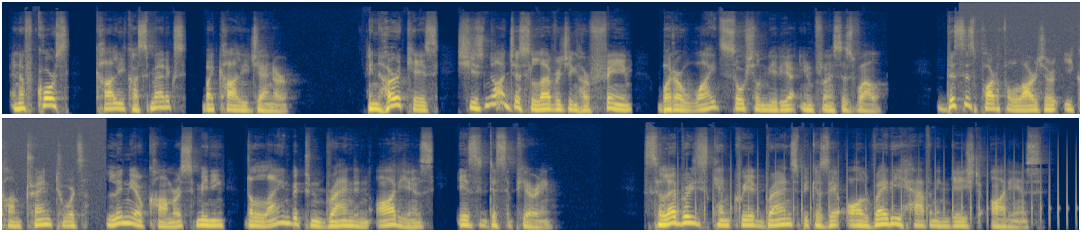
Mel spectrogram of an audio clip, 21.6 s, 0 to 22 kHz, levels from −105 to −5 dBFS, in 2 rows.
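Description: From 9.57 to 11.82 s, just as "linear commerce meaning the" begins, the speech drops to low bit depth with dither. At 8 bits, dithered rounding turns the error into a steady, even hiss about 30 dB below the signal. A spectrogram shows a flat, broadband noise floor filling every frequency, and the waveform's quiet stretches thicken into fuzz.

From 17.45 s to 21.53 s, a train of clicks ticks regularly at 11.3 per second, around fifty in all, peaking about 5 dB above the speech and continuing through pauses. The likely cause is interference or a faulty connection or power supply. They appear as evenly spaced vertical lines on a spectrogram and sharp spikes on the waveform.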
